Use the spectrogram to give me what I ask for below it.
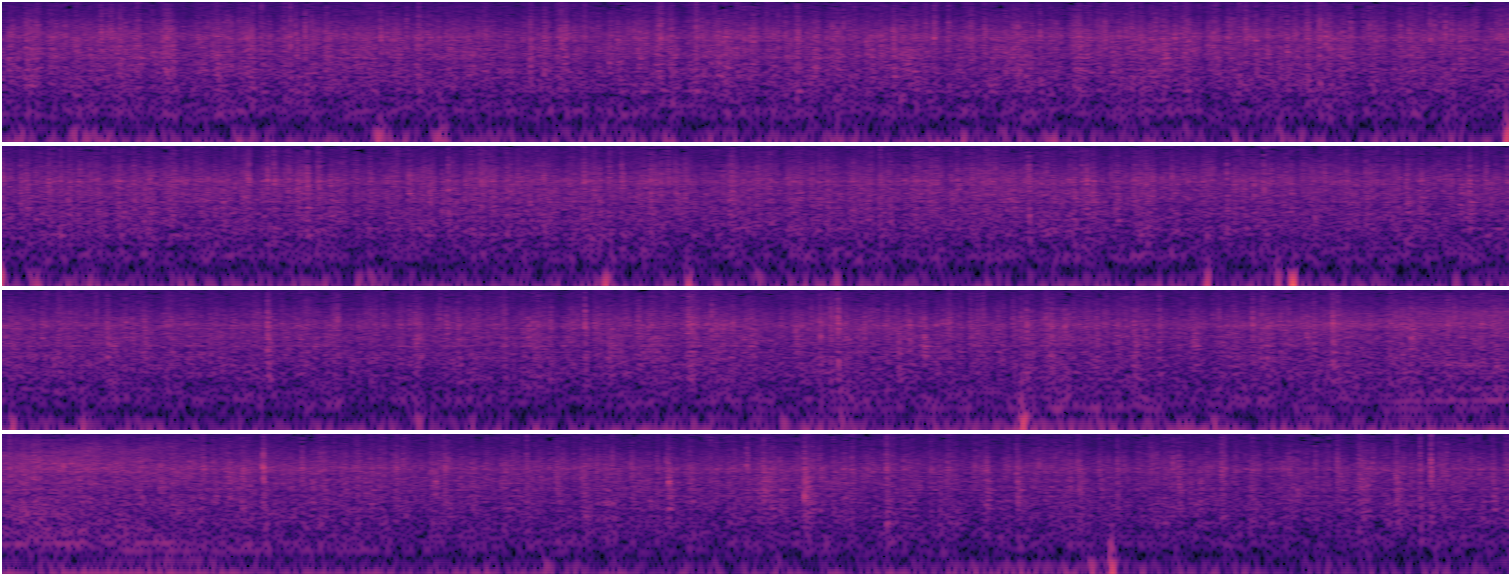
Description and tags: Inside a car in the rain (standing)
ambience, car, field-recording, inside, rain, weather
